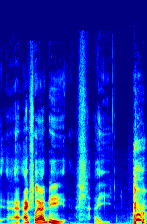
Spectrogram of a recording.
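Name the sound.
coughing and throat clearing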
